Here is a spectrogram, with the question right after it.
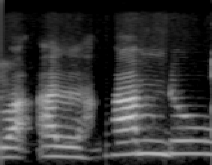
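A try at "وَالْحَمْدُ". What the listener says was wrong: bukan wa'al. A-nya nggak ada barisnya. Wal. Hamzah wasol. Walhamdu walhamd.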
